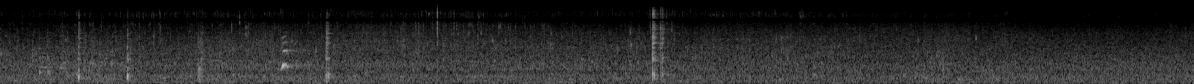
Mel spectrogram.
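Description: Small waves lapping steadily on a stony lakeshore, with a few faint clicks scattered through, the sharpest about six and a half seconds in.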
